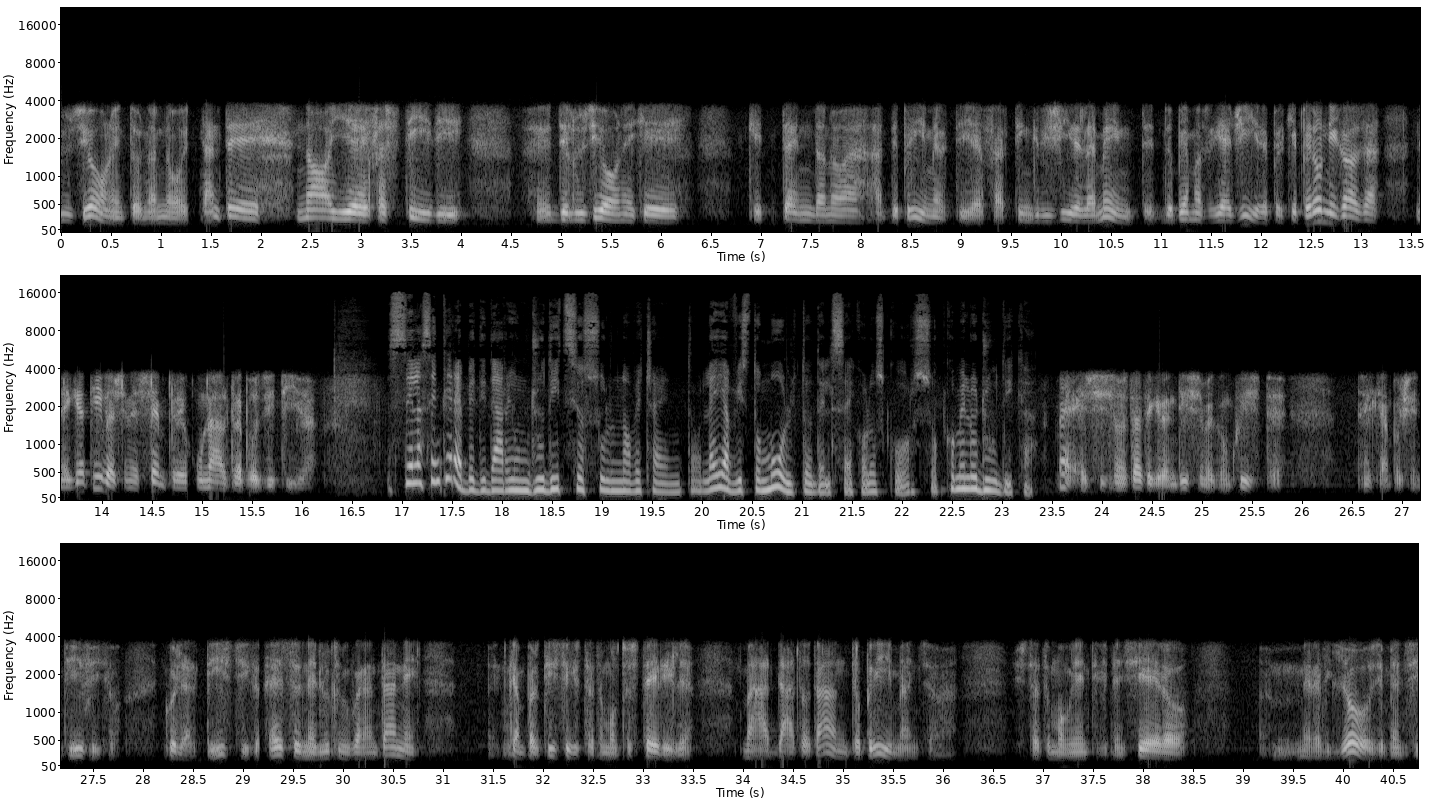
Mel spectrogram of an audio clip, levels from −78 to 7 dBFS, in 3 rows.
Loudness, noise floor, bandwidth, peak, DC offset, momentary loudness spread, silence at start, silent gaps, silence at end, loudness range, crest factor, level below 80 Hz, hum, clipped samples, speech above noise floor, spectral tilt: -25 LUFS; -49 dBFS; 14.5 kHz; -4 dBFS; under 0.1%; 15 LU; 0 s; none; 0 s; 6 LU; 20 dB; -74 dBFS; none; under 0.1%; 24 dB; -4.5 dB/octave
